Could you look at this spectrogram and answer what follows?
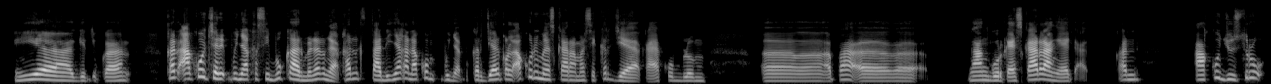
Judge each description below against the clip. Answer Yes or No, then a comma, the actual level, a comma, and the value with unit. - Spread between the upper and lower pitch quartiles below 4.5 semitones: No, average, 5.3 semitones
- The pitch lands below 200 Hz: No, high, 215 Hz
